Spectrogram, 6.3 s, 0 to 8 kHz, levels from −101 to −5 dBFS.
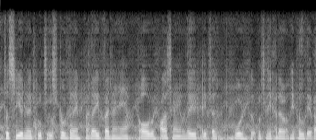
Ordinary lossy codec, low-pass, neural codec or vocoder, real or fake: none; 7.2 kHz; codec, 16 kHz, 0.5 kbps, FreqCodec, larger model; fake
